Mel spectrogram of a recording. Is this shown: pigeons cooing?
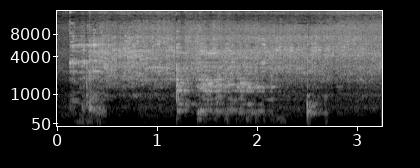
no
